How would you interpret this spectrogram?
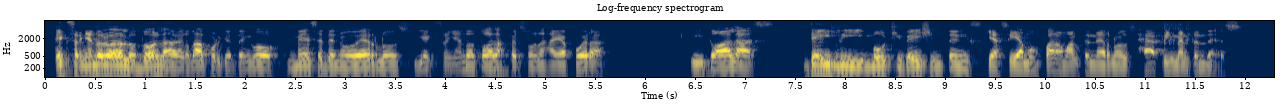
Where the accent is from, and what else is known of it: San Pedro Sula, Cortés, Honduras; born or raised there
